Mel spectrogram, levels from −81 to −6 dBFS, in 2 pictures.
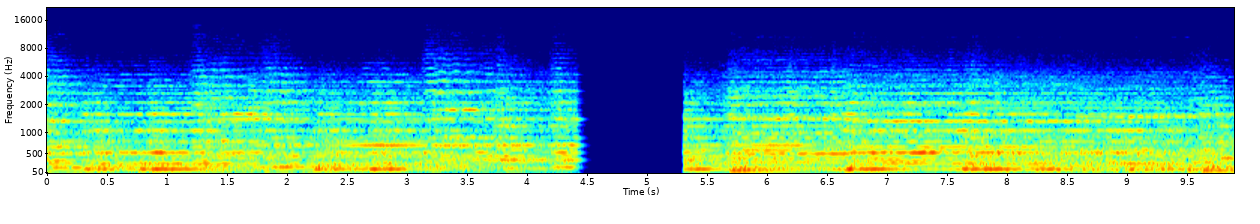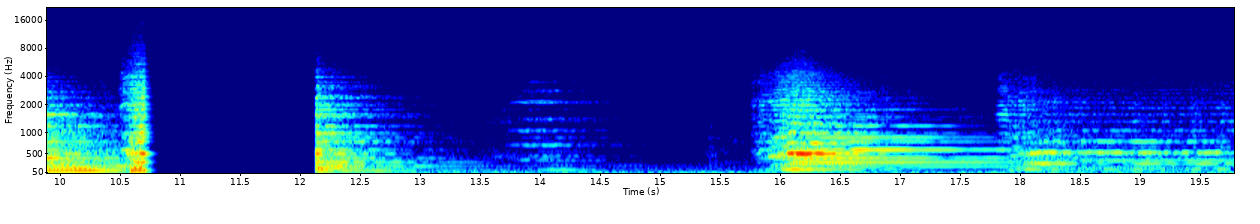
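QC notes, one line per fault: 4.41–5.31 s, long network dropout: audio likely stopped arriving for 0.88 s; the receiver briefly extended the last sound, then 0.77 s of silence before audio resumed.
10.70–12.14 s, long network dropout: another likely delivery gap lost 1.42 s; a short fading continuation gives way to 1.31 s of silence, then audio returns with that stretch missing.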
